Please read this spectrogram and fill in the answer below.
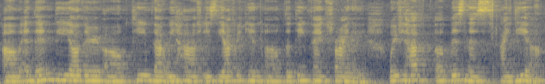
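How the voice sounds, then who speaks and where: Woman organizer, measured announcements, dark low tone, roomy distance. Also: little pitch movement. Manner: measured, many fillers. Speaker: event organizer. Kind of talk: event announcements. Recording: echoey room, distant mic, faint noise.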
